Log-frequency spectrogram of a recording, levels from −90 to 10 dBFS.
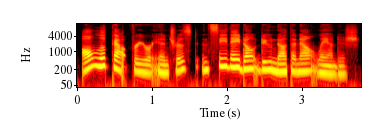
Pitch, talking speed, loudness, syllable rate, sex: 195 Hz, 205 wpm, -20 LUFS, 5.1 syllables/s, female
